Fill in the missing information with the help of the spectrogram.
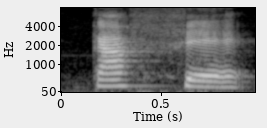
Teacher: Café, o fé é o mais forte. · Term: sílaba tônica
